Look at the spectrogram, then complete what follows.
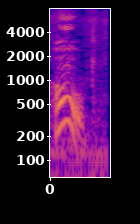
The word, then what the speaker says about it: Hoek: Yep, I'm here, and I'm when Hoek. It's pronounced Hoek.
